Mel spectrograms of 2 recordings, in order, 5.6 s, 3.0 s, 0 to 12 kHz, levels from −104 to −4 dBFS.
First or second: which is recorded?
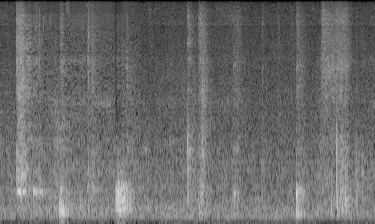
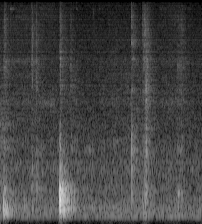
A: first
